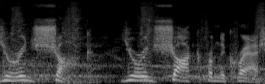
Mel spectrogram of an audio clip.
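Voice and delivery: ordinary talk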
